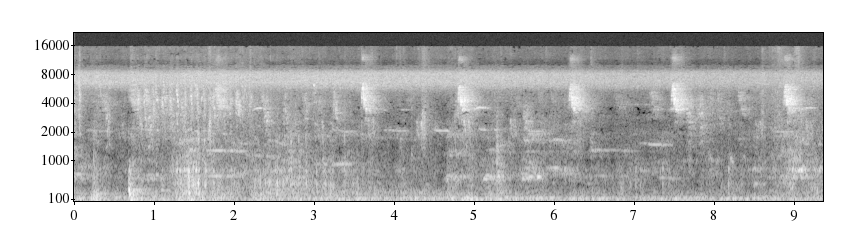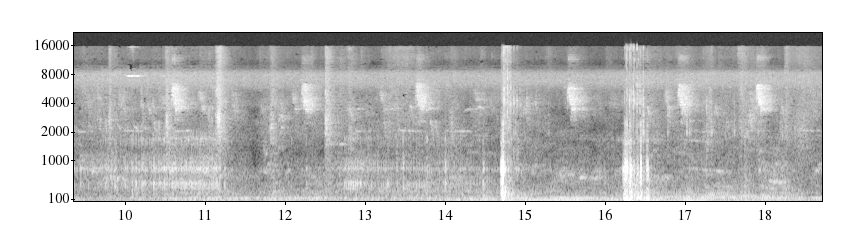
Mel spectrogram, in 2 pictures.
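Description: A small bird chirping over and over, short high chirps about once a second, over a faint low background hum. A sharp knock sounds near the end, with a brief clatter soon after.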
